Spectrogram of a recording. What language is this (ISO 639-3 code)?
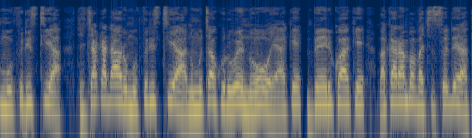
sna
